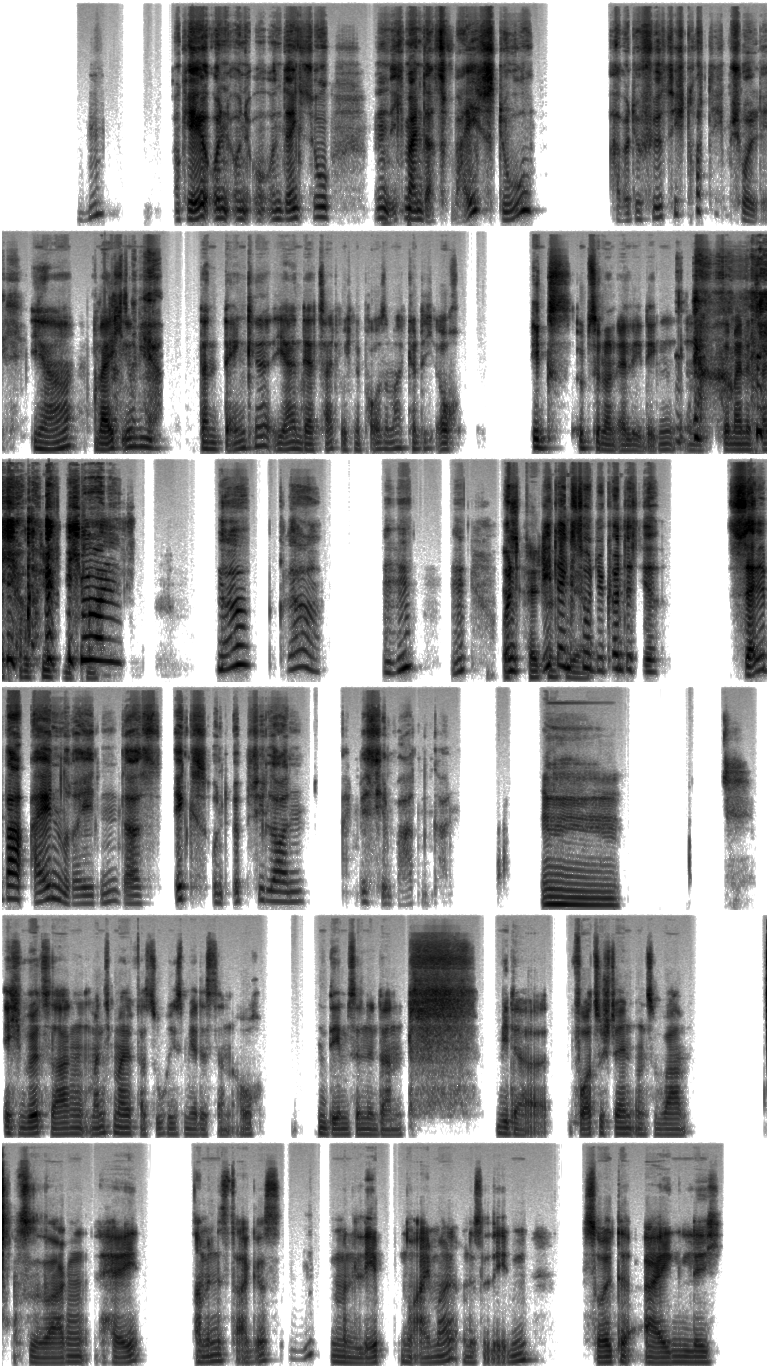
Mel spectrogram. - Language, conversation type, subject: German, podcast, Wie gönnst du dir eine Pause ohne Schuldgefühle?
- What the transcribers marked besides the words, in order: chuckle; laughing while speaking: "Ja, ich weiß"; drawn out: "Hm"; inhale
